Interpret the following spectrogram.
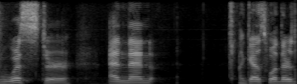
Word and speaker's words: Worcester: live in Massachusetts well people was Worchester no it's actually Worcester I remember this oh yeah it's Worster and then guess what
